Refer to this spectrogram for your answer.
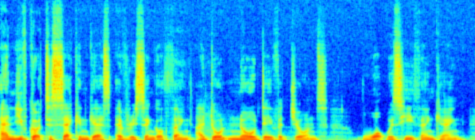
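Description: A man's very deep, low, dark and mellow voice in a Scottish accent, with ordinary pitch variation at a moderate pace, in a very clean recording with a silent background. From Scotland. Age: 50s. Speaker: rock singer. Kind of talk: radio interview. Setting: studio.

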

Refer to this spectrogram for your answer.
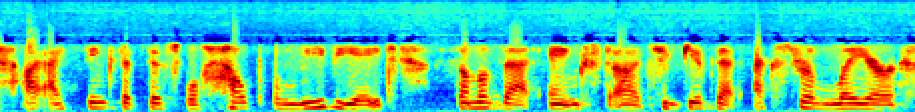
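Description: A woman with an ordinary speaking voice talks at a moderate pace in a fairly low pitch. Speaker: infectious disease physician. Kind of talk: radio call-in Q&A.

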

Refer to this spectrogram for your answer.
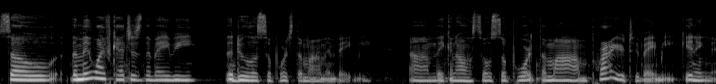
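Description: At a moderate pace, a somewhat breathy woman speaks with a dark, mellow tone, medium pitch and ordinary pitch variation. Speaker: midwife. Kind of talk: radio interview.

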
